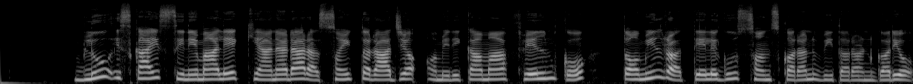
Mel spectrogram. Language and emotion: Nepali, neutral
